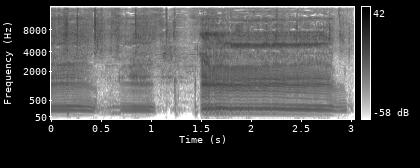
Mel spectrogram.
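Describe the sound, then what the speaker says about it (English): A dog growls in drawn-out, throaty rumbles during play, with a short break and then a longer, louder growl. "Not allowed to growl at Lorna."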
